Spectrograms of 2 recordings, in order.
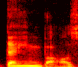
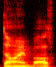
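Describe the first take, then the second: First: The vowel sounds like 'ay', as in dame. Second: The vowel sounds like 'eye', as in dime. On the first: Some other people say it this way. "some people pronounce them as dame bars" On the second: This is the speaker's usual pronunciation. "I've always known them as dime bars"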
